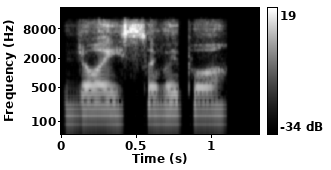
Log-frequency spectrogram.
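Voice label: Norwegian VoiceOver On; EFI Audio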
